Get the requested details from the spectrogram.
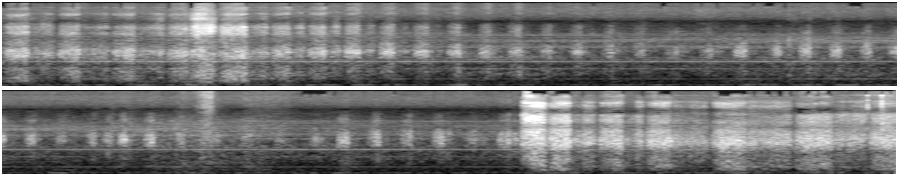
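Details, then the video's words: Sonia, an elderly surrendered pet hedgehog, makes her defence sound when stressed, her whole body rattling: a fast, steady train of soft crackling pulses, about four each second, with a louder rustling burst near the end. "Hedgehog Defense Sound"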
